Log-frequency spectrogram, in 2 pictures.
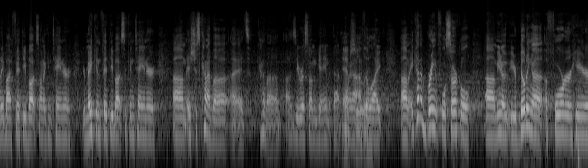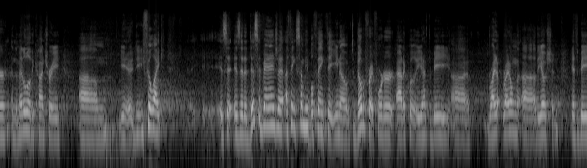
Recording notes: At FreightWaves LIVE: Chicago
